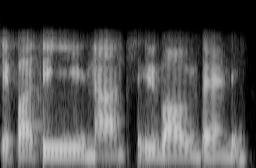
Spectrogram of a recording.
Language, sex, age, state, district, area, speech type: Telugu, male, 18-30, Telangana, Kamareddy, urban, conversation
